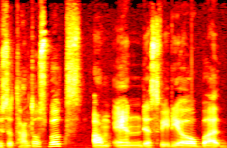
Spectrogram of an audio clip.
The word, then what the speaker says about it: Sutanto: Aunties by Jessie Q Sutanto. That is how I believe you pronounce her last name, because she is Indonesian and I am Indonesian as well.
